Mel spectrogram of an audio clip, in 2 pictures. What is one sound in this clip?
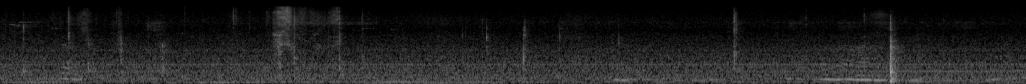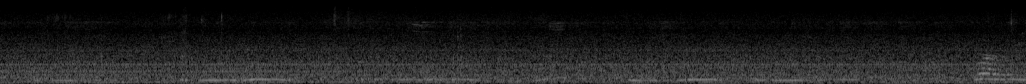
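Paper rustles and taps as it is handled.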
